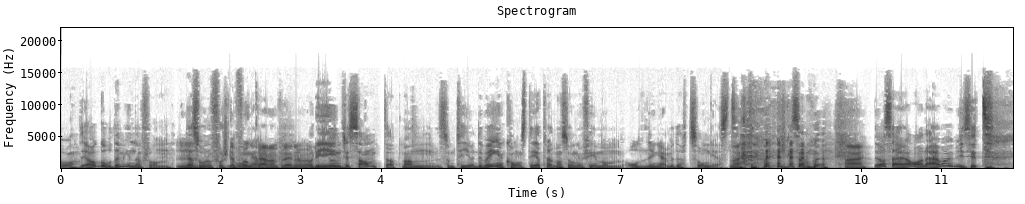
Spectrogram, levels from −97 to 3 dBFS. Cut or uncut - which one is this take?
uncut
